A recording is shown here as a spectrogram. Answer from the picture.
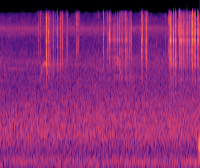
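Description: Plastic action figure handled and its head turned, making a few faint clicks and a short rattle near the end, over steady outdoor background noise.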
